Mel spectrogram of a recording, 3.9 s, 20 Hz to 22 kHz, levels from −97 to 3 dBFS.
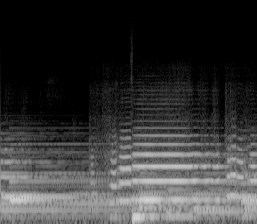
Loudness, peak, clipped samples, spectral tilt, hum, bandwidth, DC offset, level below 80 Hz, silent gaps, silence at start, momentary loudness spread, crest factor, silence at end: -22 LUFS; -8 dBFS; under 0.1%; -11.5 dB/octave; none; 3.7 kHz; under 0.1%; -46 dBFS; none; 0 s; 16 LU; 14 dB; 0 s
